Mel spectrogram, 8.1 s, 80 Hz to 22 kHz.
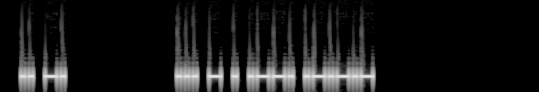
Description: Morse code, heard as a keyed tone, about 20 wpm, 700 Hz. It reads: IN STEP.
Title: 4x Word-Spacing - Sentences from Top 400 Words - 20wpm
